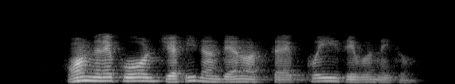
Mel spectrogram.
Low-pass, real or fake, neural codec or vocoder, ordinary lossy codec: 9.9 kHz; fake; codec, 24 kHz, 0.5 kbps, DualCodec; MP3, 32 kbps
